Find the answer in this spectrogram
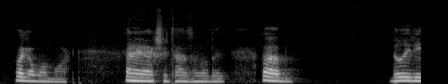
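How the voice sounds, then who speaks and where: Somewhat breathy, the voice holds a fairly even intonation. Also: man. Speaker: podcast co-host. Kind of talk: casual chat. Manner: giggly.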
